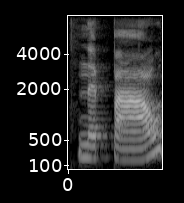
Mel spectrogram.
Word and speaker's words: Nepal: Nepal. Nepal tem a última sílaba tônica, por isso é oxítona. E por último, Irã, que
